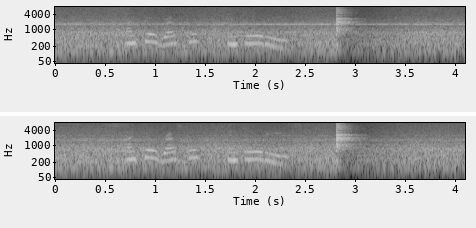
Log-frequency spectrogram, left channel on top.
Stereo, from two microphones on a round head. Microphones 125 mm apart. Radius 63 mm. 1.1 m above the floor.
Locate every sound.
0.7 s a woman speaking: 90° right
2.8 s a clap: 30° right (ahead or behind)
